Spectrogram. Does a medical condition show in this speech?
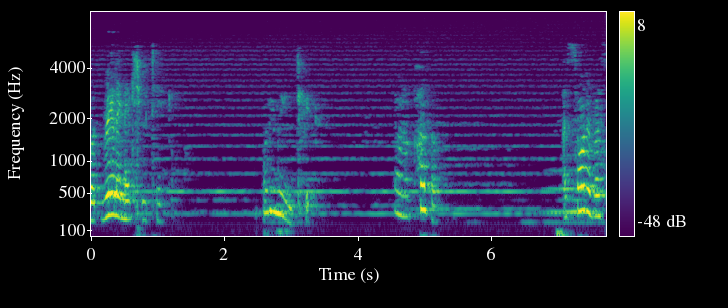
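No.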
